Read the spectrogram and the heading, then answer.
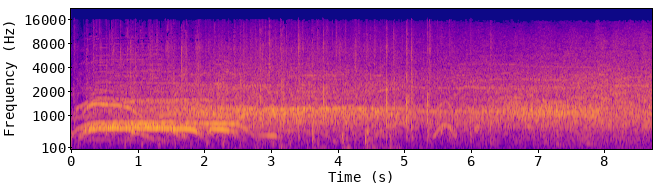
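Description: A live audience bursts into sustained, loud applause, with high whoops and cheers rising over the clapping in the first few seconds before settling into steady, dense clapping.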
